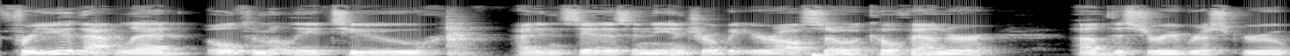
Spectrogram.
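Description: Over a very clean recording with a silent background, a man speaks in a plain, everyday voice at a fairly quick pace. His pitch is fairly low, his intonation fairly even, and his loudness very even. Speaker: podcast host. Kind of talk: interview.

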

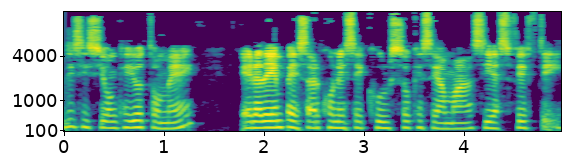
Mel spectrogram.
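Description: With a Colombian accent, a woman of medium pitch speaks at a very slow pace and with fairly even intonation. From England, London. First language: English (speaking Spanish). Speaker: frontend developer. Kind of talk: interview. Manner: halting.

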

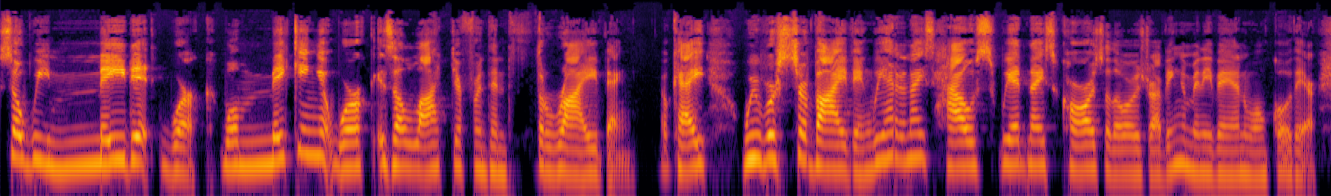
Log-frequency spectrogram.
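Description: With an ordinary speaking voice, a woman at a medium pitch talks at a fairly quick pace with ordinary pitch variation, the sound dry and close with no echo against a quiet background. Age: 40s. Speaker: business leader and podcaster. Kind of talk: casual interview chat. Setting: in person with host.

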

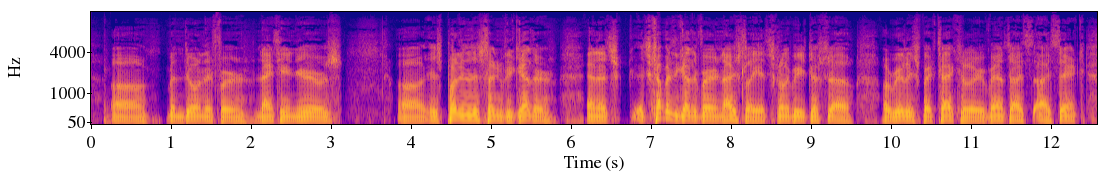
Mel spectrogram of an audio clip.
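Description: Here a man speaks with an American accent at a medium pitch. His pace is fairly slow and his intonation fairly even. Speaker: county fair representative. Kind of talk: casual chat.

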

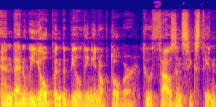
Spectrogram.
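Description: A man's fairly high-pitched voice on a very clean recording with a silent background. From Portugal. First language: Portuguese. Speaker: filmmaker. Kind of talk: interview. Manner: halting.

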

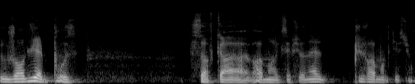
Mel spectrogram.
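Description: A man with a dark, mellow tone speaks at a very fast pace. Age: 40s. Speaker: urban planning agency deputy director. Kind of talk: panel discussion. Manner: halting.

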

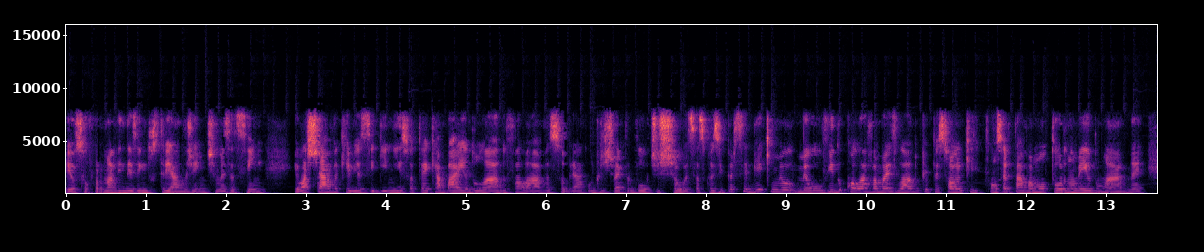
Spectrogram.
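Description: Her voice very deep and low, a woman speaks fairly quickly and somewhat breathily. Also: fairly even intonation. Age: 40s. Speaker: marketing director. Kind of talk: casual chat.

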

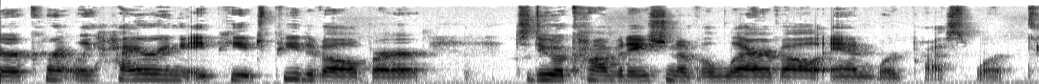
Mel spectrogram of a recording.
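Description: A woman with an American accent talks at a fairly quick pace in an unremarkable speaking voice with a medium pitch and fairly even intonation. The recording is very clean, and the background is silent. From Massachusetts, US. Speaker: product manager. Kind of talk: casual interview chat.

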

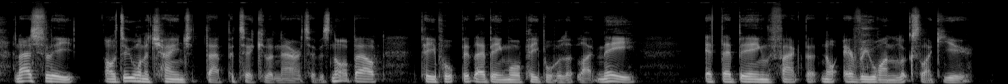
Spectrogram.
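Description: Speaking with a British accent, this voice moves at a fairly quick pace with ordinary pitch variation. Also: man, medium pitch for a man. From UK. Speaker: tech startup co-founder. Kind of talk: interview.

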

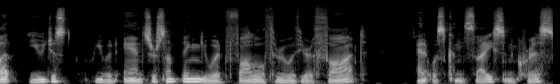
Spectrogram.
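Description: A man with a plain, everyday voice speaks at a fairly low pitch, with ordinary pitch variation. His pace is moderate, and the sound is dry and close with no echo. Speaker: podcast host and leadership institute founder. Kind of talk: interview.

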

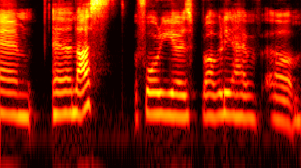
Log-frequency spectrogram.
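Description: A woman with a Pakistani accent at a medium pitch, monotone, flat intonation, and a very clean recording with a silent background. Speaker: policy expert in national security. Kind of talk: casual interview discussion. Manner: fast talker.

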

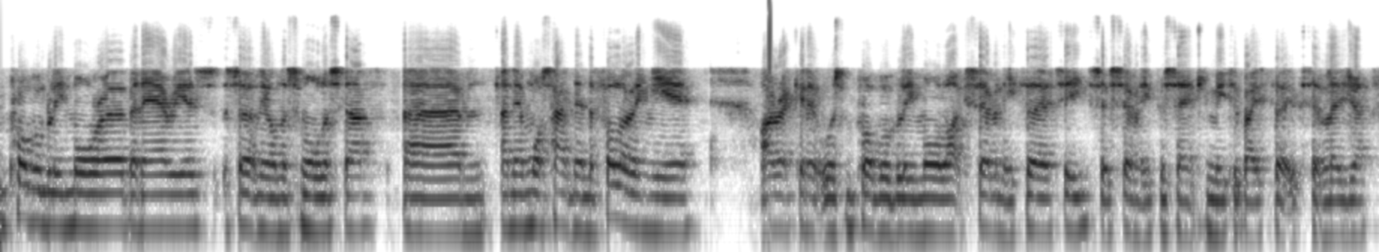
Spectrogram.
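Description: A man with a fairly high pitch speaks in a monotone, flat intonation at very even loudness. Audible room echo and noticeable background noise surround him. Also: moderate pace. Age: 30s. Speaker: electric motorcycle business owner. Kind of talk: interview. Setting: internet call. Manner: halting, many fillers.

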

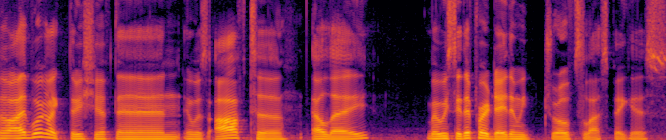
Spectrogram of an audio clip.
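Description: A man with an American accent and an unremarkable speaking voice talks at a moderate pace and medium pitch. The recording is very clean, with a silent background. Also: ordinary pitch variation. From Portland, Oregon. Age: 19. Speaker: college student podcast co-host. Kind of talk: casual chat.

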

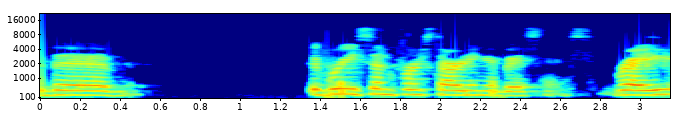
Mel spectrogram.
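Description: A woman with a Mexican accent speaks at a moderate pace, her fairly high pitch carrying a slightly husky edge.

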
